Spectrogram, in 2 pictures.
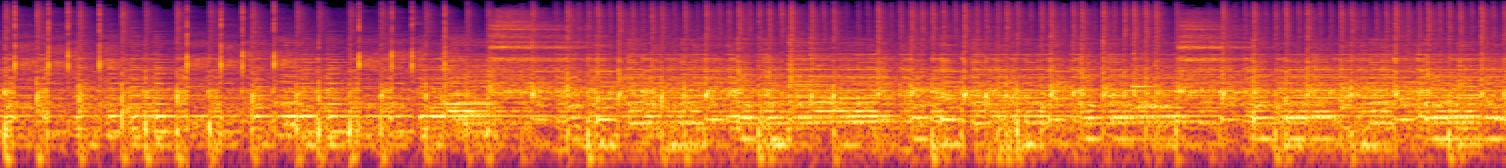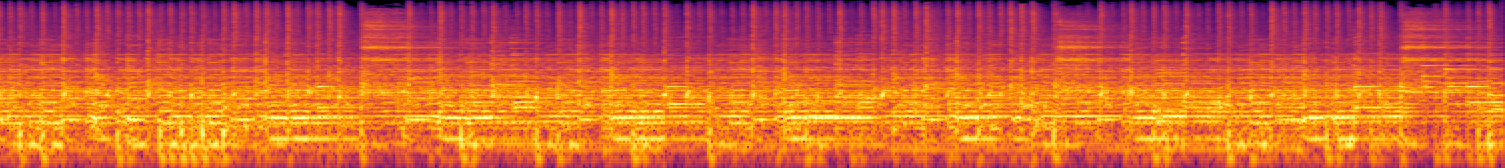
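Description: Live instrumental music: piano sound from a Yamaha electronic keyboard over a steady cajon beat. Brighter cymbal strikes come about every seven seconds.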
